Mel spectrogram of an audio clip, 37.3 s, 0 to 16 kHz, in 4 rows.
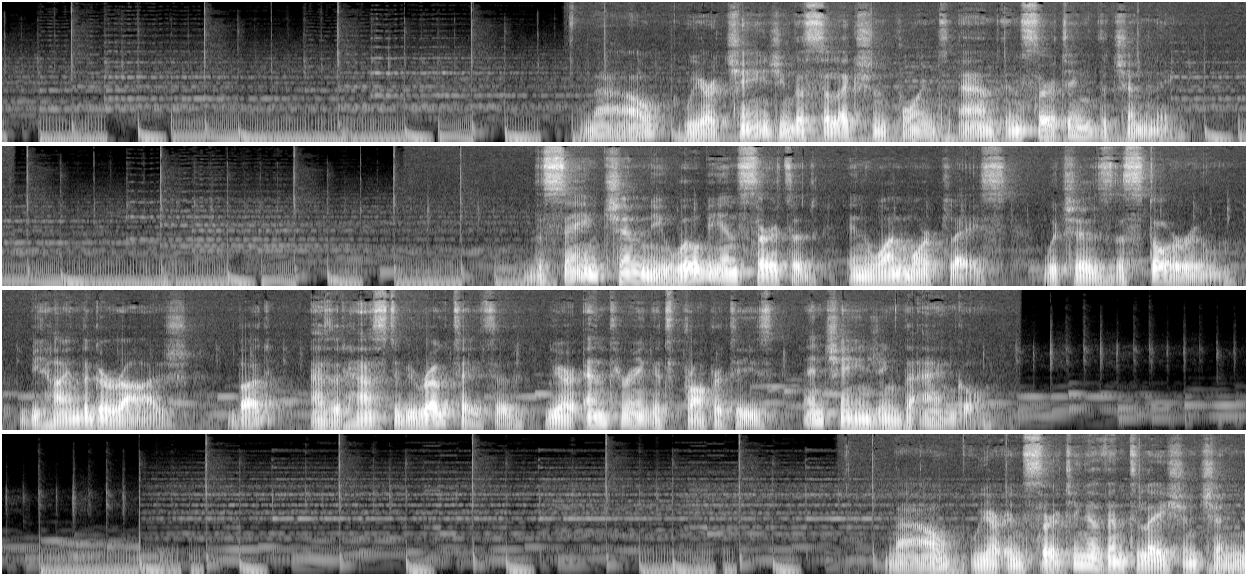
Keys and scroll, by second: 0.0 0, 24.4 9.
